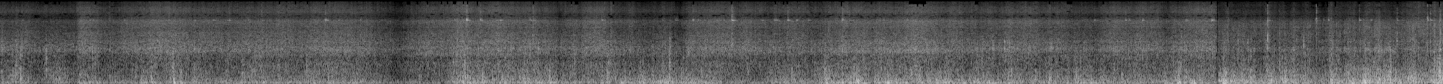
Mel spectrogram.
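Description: Strong, gusting wind at a mountain campsite on a stormy night roars and buffets the microphone continuously, surging and easing in waves for the whole stretch with no voices.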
